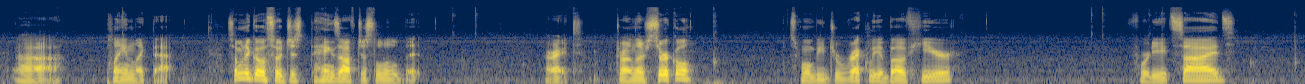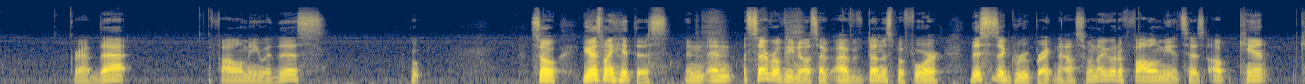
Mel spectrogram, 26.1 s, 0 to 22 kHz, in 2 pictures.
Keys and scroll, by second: 4.1 e, 5.4 space, 7.2 c, 9.2 Up, 12.0 space, 13.2 super+s, 17.2 space.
